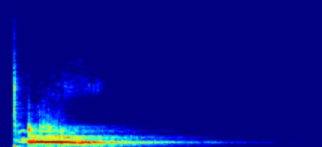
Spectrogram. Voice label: Pain Ghoul Saw, en; Grineer Ghoul Sawman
